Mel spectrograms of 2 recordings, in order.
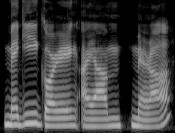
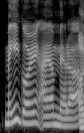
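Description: First: It sounds deliberate and stilted, not like a local. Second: It sounds casual and natural, more like a local. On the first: The speaker calls it wrong. "You sound like it's too obvious" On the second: The speaker calls it right. "now you sound a bit more natural"

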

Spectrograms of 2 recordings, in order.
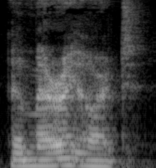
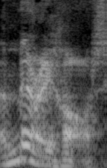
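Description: First: It is spoken in an imitated American accent. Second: It is spoken in a British accent. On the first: "I could say it as Trump" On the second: "I like to say it with a British accent"

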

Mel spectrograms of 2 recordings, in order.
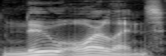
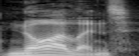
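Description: First: The city name is said the general way. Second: The city name is said the local way.

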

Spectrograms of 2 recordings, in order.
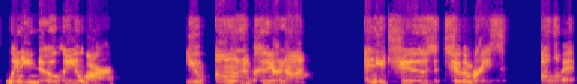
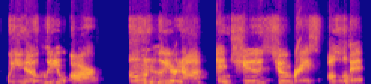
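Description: First: It is said at a normal pace. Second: It is said a little quicker.

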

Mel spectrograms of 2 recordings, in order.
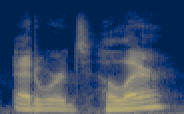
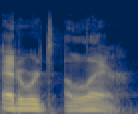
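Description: First: The H at the start of Helaire is pronounced. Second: The H at the start of Helaire is silent. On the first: The speaker calls it wrong. "looks like it's spelled Edwards-Helaire" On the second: The speaker calls it right. "But it's Edwards-Helaire. There's no H"

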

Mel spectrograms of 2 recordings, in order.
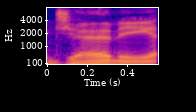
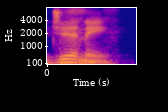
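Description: First: The first vowel is a clear 'eh' sound. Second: The first vowel is closer to an 'ih' sound. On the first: "I don't say J-E-N-N-Y Jenny" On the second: "I say Jenny"

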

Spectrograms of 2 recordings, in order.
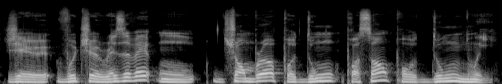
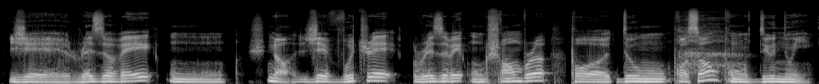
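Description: First: The sentence is said smoothly in one flow. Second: The sentence is said slowly and haltingly.

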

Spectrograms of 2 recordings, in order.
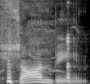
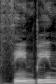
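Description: First: Sean is pronounced like the name shawn. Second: Sean is pronounced like the word seen. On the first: The speaker calls it right. "idiot, it's Sean Bean" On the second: The speaker calls it wrong. "I've been saying Scene Bean this whole time"

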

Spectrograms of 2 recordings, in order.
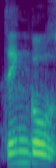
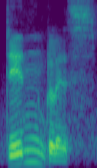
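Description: First: The name rhymes with shingles. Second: The name does not rhyme with shingles. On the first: "Is it Dingles rhymes with shingles?" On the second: "as you've said, rightly so, I believe"

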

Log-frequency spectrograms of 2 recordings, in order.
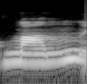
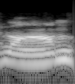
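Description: First: The word is said with an American accent. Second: The word is said with a British accent. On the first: The speaker calls it wrong. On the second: The speaker calls it right.

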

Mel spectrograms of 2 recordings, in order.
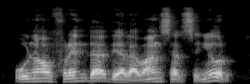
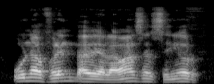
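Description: The two takes are said the same way.

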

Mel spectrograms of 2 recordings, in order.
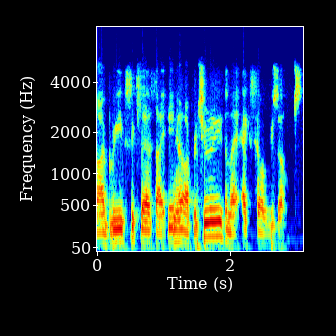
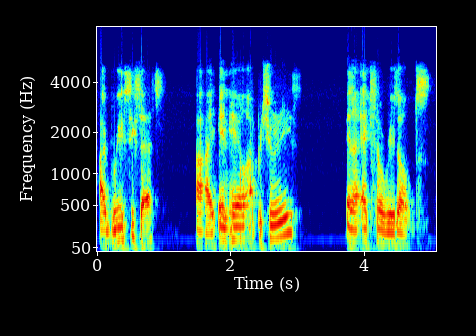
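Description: First: It is spoken at a normal, quicker pace. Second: It is spoken slowly and deliberately.

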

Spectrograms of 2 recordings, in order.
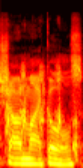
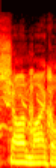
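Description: First: The name ends with an s sound. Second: The name ends without an s sound. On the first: This is someone else's name. The speaker calls it wrong. "he has an S on the end of his name" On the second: This is the speaker's own name. The speaker calls it right. "It's Shawn Michaels"

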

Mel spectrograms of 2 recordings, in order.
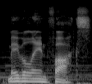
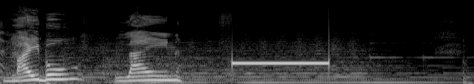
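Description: First: It is said without the put-on accent. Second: It is said in a Cockney accent.

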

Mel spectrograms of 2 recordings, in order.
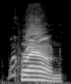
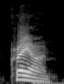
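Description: First: The word is squeezed into one syllable. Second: The word is said as two syllables. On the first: The speaker calls it wrong. "saying crown instead of crayon" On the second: The speaker calls it right.

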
